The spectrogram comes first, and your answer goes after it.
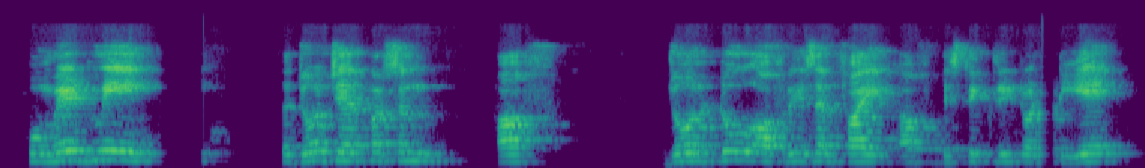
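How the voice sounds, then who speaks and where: Amid audible room echo, a man with a high pitch speaks fairly slowly in a monotone, flat way, with long, frequent pauses. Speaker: hospital founder and social worker. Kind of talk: speech.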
